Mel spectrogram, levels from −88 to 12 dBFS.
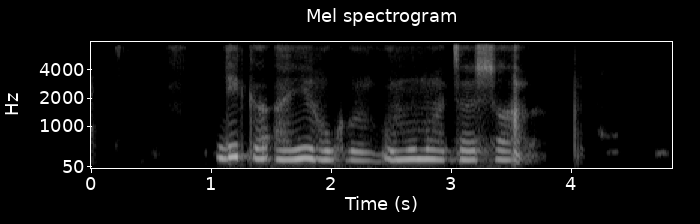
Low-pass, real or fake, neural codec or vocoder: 7.2 kHz; fake; codec, 16 kHz in and 24 kHz out, 0.9 kbps, LongCat-Audio-Codec, four codebook decoder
